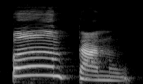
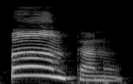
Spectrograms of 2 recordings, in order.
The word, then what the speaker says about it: pântano: próximo a palavra é pântano pântano mais uma vez a sílaba mais forte está o antepenúltimo lugar a próxima palavra é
